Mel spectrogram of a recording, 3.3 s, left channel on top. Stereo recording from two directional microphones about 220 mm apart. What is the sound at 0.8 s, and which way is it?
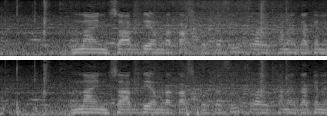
Speech, 40° right (ahead or behind).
